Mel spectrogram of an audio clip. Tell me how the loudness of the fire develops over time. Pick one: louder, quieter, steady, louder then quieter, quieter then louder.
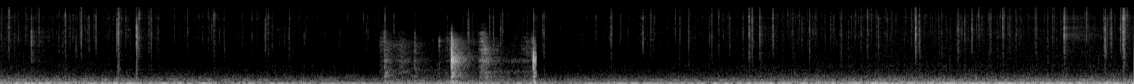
quieter then louder.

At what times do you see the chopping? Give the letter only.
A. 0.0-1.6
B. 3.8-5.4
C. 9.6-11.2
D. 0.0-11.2
B.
